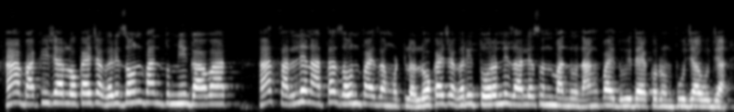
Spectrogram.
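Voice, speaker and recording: A woman's voice: high voice, steady tone, fast talker, fairly bright tone. A woman voicing a nagging, aggrieved village housewife in a comedy cartoon, scolding and complaining repeatedly in a Varhadi Marathi accent. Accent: Varhadi Marathi (Vidarbha).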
